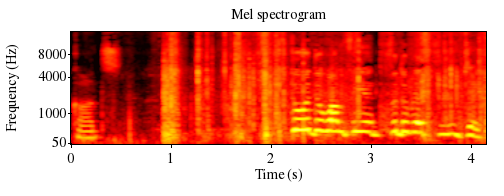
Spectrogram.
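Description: A sheet of paper rustles and crumples as it is handled.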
